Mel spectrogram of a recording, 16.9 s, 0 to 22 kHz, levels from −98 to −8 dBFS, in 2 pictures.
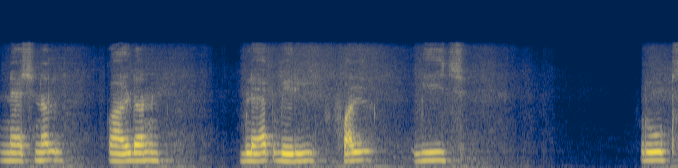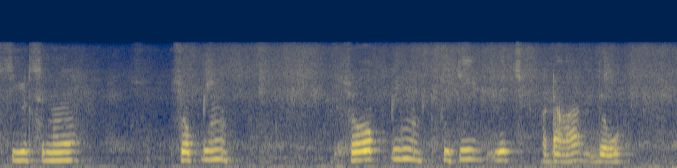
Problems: none marked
